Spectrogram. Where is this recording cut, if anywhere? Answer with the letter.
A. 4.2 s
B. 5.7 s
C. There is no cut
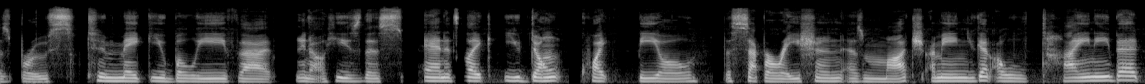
A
